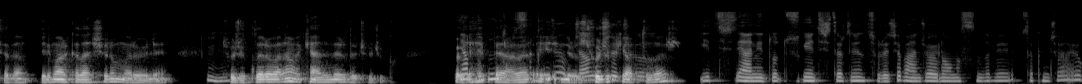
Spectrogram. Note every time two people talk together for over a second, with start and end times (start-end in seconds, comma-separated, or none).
4.6-6.6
